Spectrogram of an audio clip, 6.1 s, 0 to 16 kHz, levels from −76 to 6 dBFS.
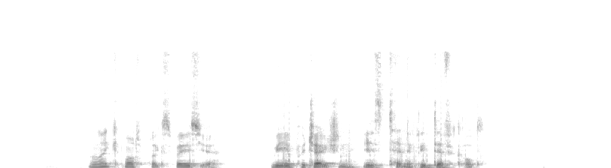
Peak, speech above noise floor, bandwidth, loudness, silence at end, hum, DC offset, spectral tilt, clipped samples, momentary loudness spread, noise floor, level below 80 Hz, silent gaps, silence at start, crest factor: -16 dBFS; 45 dB; 11.5 kHz; -39 LUFS; 1.3 s; none; under 0.1%; -6 dB/octave; under 0.1%; 13 LU; -83 dBFS; -60 dBFS; none; 0.9 s; 24 dB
